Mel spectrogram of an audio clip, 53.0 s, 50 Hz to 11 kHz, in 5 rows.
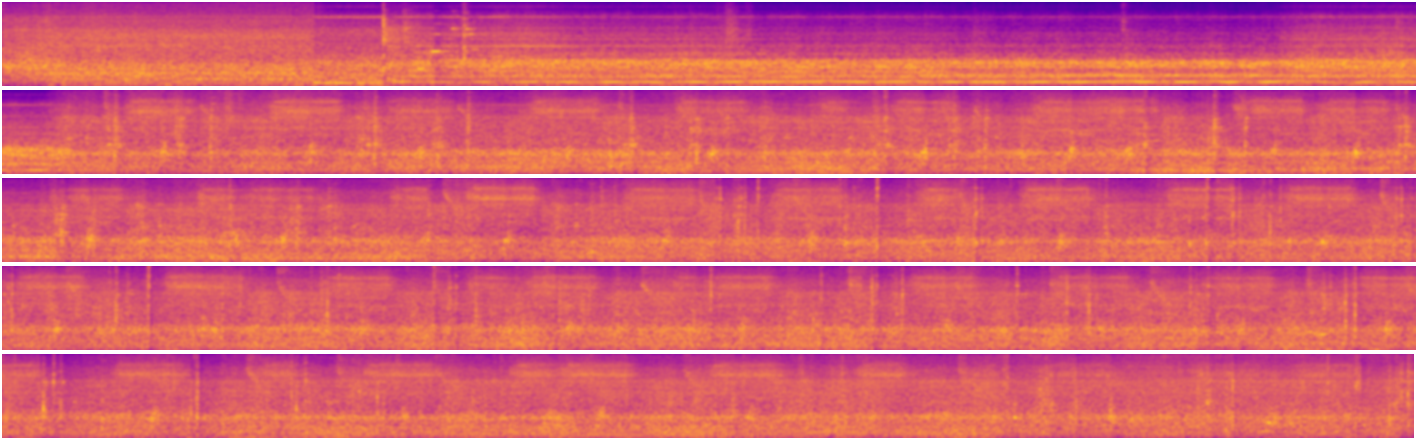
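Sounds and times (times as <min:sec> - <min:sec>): production-line machinery clatter: 0:00.0 - 0:53.0
sharp mechanical pulse: 0:02.4 - 0:13.2.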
